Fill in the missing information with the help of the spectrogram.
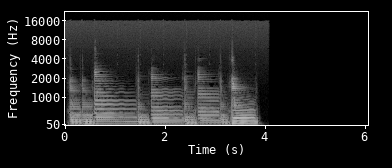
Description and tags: These loops are not trimmed they are all clean guitar loops with an octive fx added at 130BPM 440 A With low E Dropped to D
